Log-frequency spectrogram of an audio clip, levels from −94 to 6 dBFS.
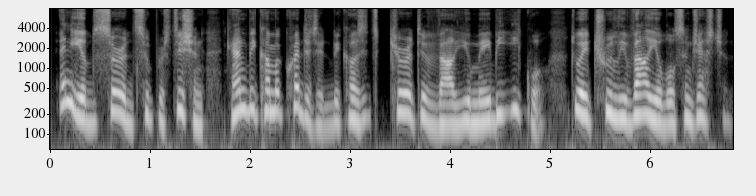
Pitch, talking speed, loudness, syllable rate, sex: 175 Hz, 160 wpm, -19 LUFS, 6.5 syllables/s, male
